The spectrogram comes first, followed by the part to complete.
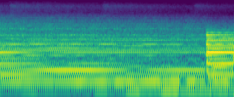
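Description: Background music: one sustained chord held steadily, fading slightly.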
